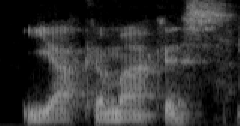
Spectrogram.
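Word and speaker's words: Giakoumakis: Yakamakis, is that the right pronunciation? – Apparently um, so.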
